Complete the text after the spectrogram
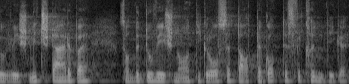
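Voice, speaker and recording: This man has a Bernese accent. His pitch sits in the medium range. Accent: Bernese Swiss German. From Malaysia (Sabah, Borneo), Swiss mother. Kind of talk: testimony.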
